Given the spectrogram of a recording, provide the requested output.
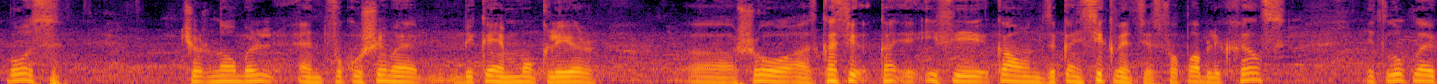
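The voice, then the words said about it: Thick foreign accent. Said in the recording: “has a rather thick accent”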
